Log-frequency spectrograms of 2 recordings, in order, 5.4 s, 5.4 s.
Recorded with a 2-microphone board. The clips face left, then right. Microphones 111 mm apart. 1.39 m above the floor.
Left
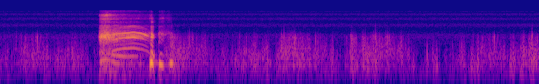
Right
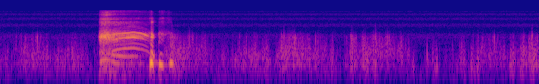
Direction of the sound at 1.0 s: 5° right (ahead or behind).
